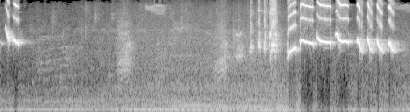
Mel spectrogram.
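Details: Anis bata orange-headed thrush in kabel konslet song: one brief whistle, a stretch of low hum with faint sounds, then sharp clicks leading into a run of rapid wavering whistled notes.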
